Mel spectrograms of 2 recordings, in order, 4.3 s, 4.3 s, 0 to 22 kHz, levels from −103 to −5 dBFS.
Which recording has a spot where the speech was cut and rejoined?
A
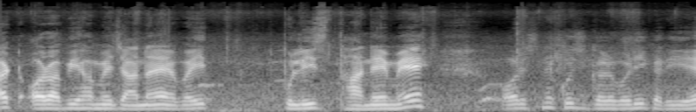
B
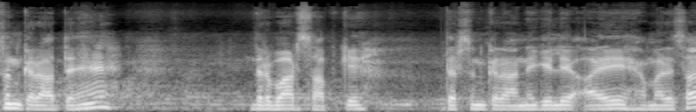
B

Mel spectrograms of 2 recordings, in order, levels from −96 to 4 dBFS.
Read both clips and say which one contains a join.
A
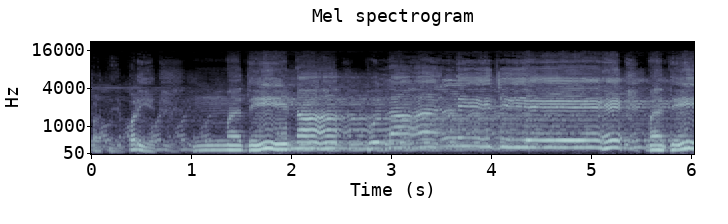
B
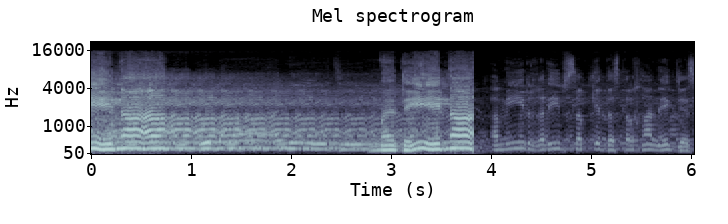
B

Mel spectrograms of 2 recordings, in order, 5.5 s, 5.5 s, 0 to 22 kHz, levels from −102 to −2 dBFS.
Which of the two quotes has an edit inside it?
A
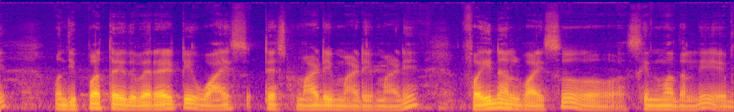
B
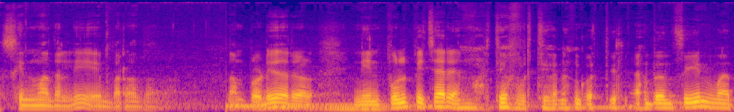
B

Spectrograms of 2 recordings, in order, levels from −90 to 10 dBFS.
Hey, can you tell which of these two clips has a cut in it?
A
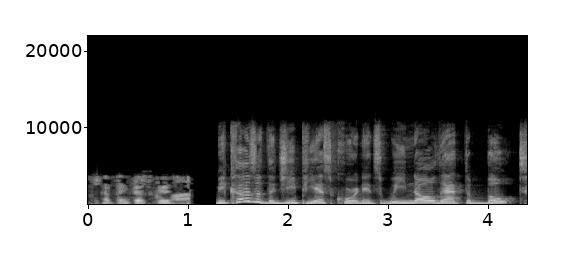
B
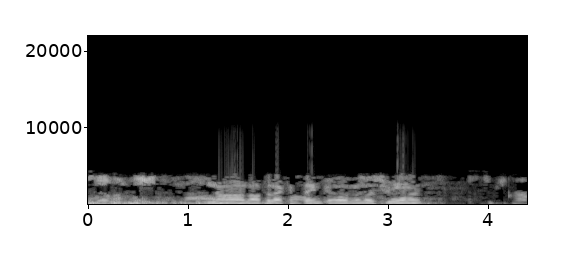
A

